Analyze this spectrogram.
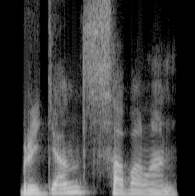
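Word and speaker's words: Brillat-Savarin: ¿Cómo, cómo se pronuncia Brillant? – Brillant Savarin.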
